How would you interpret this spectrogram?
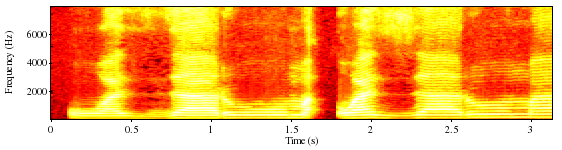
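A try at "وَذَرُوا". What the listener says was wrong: Nggak wazaru. Zalnya Zalnya bertasydid tidak? Enggak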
